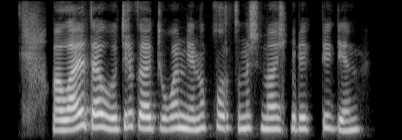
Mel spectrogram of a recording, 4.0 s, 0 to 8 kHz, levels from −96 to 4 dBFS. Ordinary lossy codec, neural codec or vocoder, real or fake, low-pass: none; codec, 16 kHz, 1 kbps, FunCodec, trained on Chinese and English, 50 frames a second; fake; none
